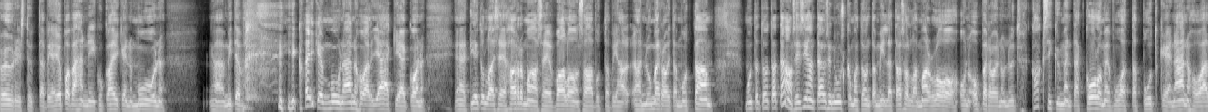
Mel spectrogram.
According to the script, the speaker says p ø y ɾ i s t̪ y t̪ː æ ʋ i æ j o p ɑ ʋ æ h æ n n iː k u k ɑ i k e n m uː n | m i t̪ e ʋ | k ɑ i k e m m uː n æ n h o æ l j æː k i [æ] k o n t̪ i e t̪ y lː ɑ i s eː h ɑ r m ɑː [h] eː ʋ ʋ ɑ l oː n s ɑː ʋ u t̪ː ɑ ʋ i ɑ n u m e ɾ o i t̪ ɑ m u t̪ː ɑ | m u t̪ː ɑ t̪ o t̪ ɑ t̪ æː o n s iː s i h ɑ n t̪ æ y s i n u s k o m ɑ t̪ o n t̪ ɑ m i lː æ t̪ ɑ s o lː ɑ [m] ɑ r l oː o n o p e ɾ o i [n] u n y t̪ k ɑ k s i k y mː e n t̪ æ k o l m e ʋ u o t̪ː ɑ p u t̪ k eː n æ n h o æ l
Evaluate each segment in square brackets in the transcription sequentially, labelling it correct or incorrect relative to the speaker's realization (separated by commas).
correct, incorrect, correct, correct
